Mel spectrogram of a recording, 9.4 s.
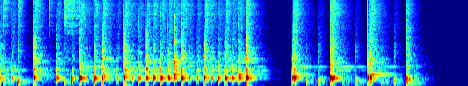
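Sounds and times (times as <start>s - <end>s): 
Pearl brass 14X65 snare drum: 0.0s - 8.5s.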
